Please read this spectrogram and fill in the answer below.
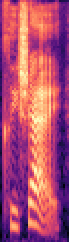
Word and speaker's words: cliché: And to me, I feel like it should sound like it ain't cliche, because I feel like that's how the word is pronounced, cliche.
